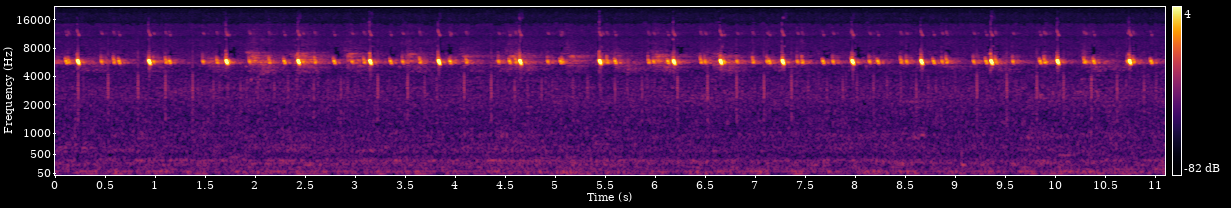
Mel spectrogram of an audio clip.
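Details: Steady high-pitched cricket chirps, strong accented pulses arriving about every three quarters of a second between softer trills, with quiet low background noise.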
